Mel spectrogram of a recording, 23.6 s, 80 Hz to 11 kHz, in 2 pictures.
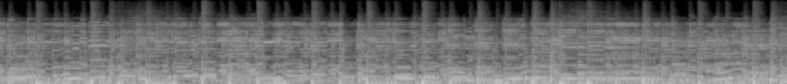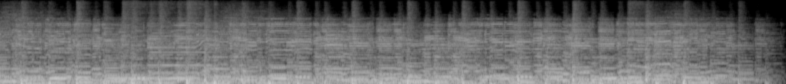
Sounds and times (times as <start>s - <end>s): Music: 0.0s - 23.5s.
